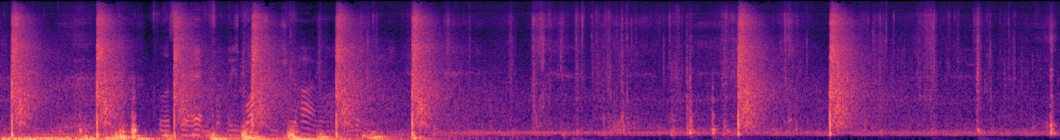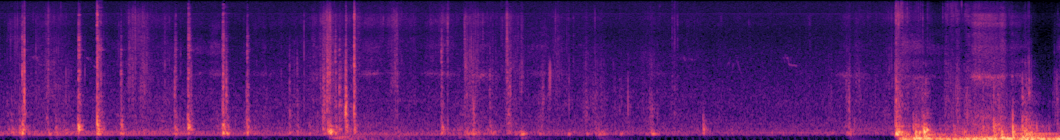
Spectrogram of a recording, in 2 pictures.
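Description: Ballistic gel blocks being handled and shifted on a folding table: a string of knocks and thuds, dense and loud for the first six seconds, then scattered and softer. A faint steady low hum runs underneath.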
